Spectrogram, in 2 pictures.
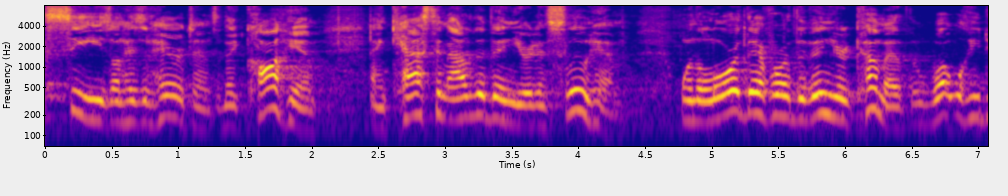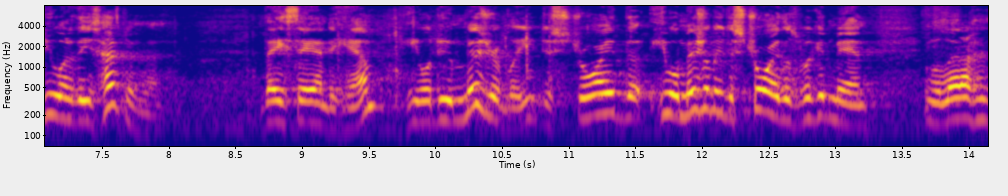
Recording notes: Preached at McKee Road Baptist Church.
